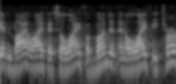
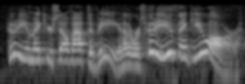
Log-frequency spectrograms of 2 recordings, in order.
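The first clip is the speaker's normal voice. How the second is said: louder, higher scornful demand; indignant challenge; 7 semitones higher, 8 dB louder than usual. Retold or imitated. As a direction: fling the question at him in disbelief.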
